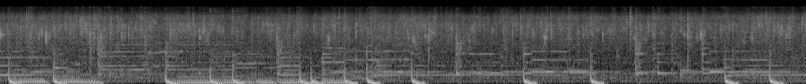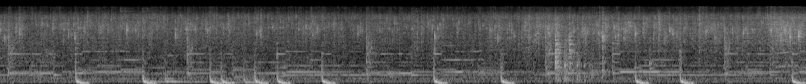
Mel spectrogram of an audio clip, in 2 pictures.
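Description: Breaded shrimp frying in hot oil in a pan, a steady sizzle, under background music with a steady beat.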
